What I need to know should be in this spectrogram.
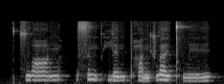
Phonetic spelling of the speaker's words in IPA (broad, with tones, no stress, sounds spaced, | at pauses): t͡s w ɑ˥ ŋ | s ə˥˩ n pʰ j ɛ˧˥ n pʰ ɑ̰˨˩ ŋ ʂ w a˥˩ ɪ̯ t̪ʰ w e˧˥ ɪ̯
